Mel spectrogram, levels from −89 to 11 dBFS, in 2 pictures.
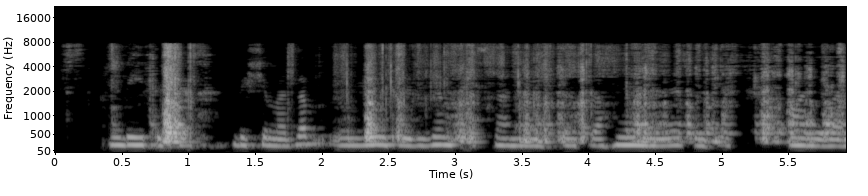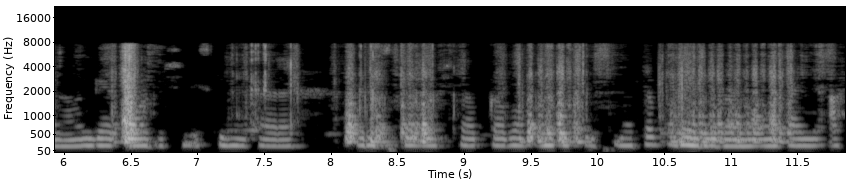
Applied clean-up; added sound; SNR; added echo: classical method Wiener filter.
